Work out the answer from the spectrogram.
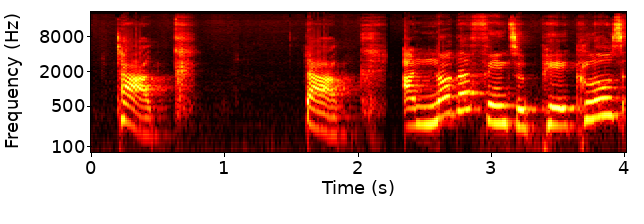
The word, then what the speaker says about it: Tag: But when you're pronouncing this word, you don't pronounce the G as G, but it changes to K when you are pronouncing. So you say Tag, Tag.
